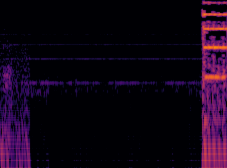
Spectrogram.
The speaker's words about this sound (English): oh, I'm getting a phone call.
